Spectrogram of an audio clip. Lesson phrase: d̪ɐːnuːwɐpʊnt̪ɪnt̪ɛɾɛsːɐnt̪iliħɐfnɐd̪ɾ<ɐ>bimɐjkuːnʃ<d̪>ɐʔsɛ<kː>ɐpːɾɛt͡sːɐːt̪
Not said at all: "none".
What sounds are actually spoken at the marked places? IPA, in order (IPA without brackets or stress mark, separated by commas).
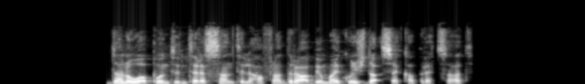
ɐː, d̪, kː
